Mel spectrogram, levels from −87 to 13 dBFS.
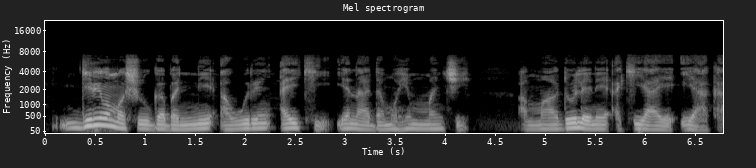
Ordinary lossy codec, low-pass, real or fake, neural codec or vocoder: none; 7.2 kHz; real; none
